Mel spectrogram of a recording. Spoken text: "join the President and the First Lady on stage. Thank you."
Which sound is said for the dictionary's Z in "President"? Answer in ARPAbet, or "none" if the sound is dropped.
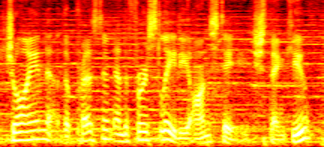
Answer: Z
